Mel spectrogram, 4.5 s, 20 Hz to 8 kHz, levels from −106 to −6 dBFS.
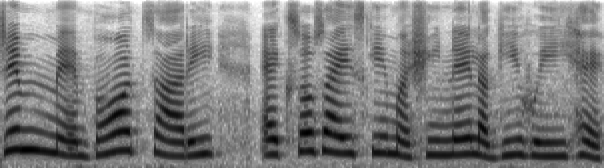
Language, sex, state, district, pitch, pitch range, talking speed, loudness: Hindi, female, Madhya Pradesh, Dhar, 270 Hz, 250-310 Hz, 130 wpm, -14 LUFS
